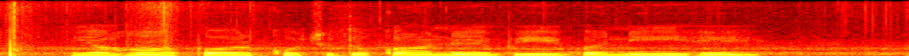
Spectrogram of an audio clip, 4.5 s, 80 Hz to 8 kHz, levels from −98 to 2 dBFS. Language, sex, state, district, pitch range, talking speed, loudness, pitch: Hindi, female, Rajasthan, Jaipur, 180-190 Hz, 105 wpm, -22 LUFS, 185 Hz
